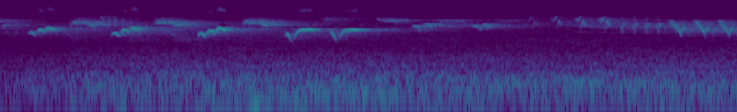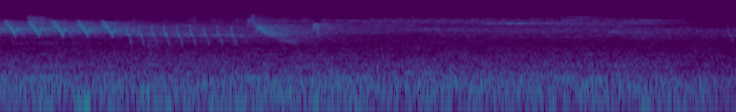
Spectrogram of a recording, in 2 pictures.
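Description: Songbirds chirping and singing: a string of quick, falling chirps, then a fast trill about three seconds in, over a low steady background rumble.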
